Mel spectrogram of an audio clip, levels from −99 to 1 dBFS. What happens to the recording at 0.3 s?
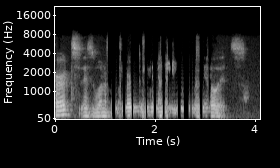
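Nothing goes wrong at 0.3 s: the speech there is intact, carried cleanly through the normal call chain, whose Opus coding keeps nothing above about 8 kHz.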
